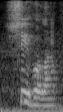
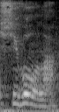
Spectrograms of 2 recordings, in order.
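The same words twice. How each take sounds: First: The stress is on the first syllable. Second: The stress is not on the first syllable. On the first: The speaker calls it right. "Sílaba tônica no chi" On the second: The speaker calls it wrong. "não é scivola"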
